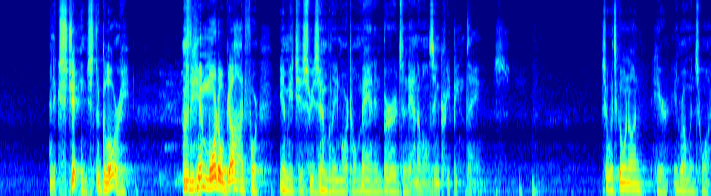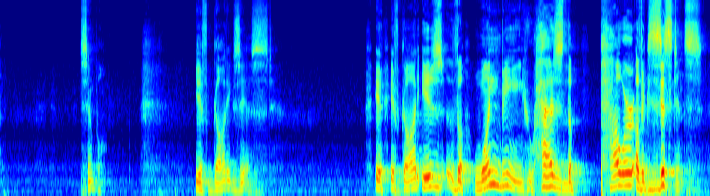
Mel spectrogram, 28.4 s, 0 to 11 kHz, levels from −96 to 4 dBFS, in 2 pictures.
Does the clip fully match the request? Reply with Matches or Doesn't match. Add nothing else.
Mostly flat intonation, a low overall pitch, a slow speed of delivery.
Doesn't match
